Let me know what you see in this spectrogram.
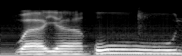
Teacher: Bunyi panjang tu, itulah makhrajnya daripada al-jawfu, rongga mulut.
